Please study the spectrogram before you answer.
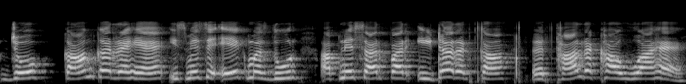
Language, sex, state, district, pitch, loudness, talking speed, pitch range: Hindi, female, Bihar, Saharsa, 285 Hz, -16 LUFS, 155 wpm, 265-310 Hz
